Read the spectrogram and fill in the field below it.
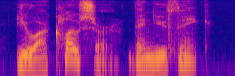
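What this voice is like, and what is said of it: Calm, kind voice. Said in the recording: “He smiled and kindly said in a calm voice”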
